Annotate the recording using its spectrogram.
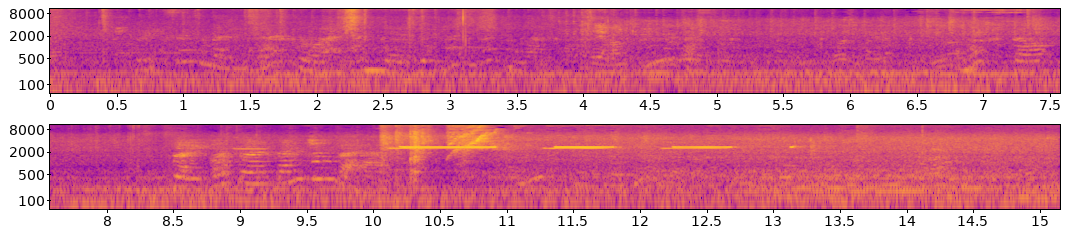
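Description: Steady low drive and road rumble inside a city bus, with passengers talking. About ten seconds in comes a short hiss, then three short double beeps about a second apart: the door chime as the bus stops.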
